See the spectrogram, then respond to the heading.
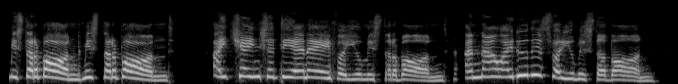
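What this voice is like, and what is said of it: Comic foreign-accented character voice. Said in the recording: “Your accent there, I don't know if it was meant to be Russian, if it was meant to be Spanish ... That is a cracking Manuel from Fawlty Tower.”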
